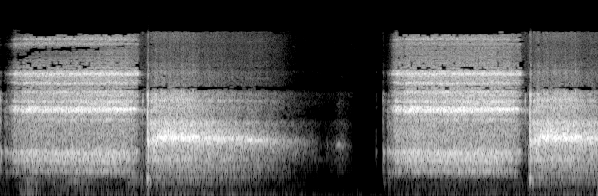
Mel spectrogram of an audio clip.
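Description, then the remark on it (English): Darth Vader's breathing sound effect from a chibi plush keychain toy: slow, heavy mechanical breathing through a respirator, two full hissing inhale-exhale cycles with a brief silent pause between them, loud with no talking. “Yes, it's the hauntingly familiar breath sound effect or breathing sound effect of Darth Vader, reduced to a chibi little plushy.”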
